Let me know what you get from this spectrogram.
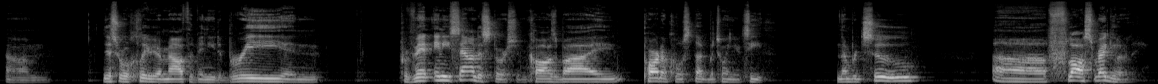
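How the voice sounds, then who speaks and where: A man's voice: medium pitch, unhurried, fairly bright tone. A man hosting an informal tutorial, part scripted and part conversational, stressing and repeating his key points. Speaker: instructor and host of a talk box tutorial.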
